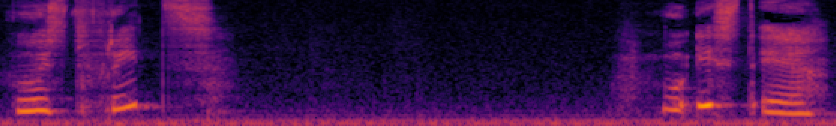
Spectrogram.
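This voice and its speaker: An actress playing a distraught, lovesick young daughter in a radio drama, insistently pressing short, urgent questions. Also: female voice, sits high, lively intonation, drawn-out words, darkish tone, full character voice. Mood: desperate, demanding. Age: young adult. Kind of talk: 1960s German-language radio drama acting.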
